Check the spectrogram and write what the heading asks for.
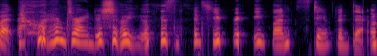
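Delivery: laughing while talking. Showing how to stamp down firmly on cardstock, laughing while talking. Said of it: "I'm making myself giggle".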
